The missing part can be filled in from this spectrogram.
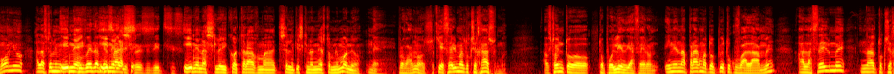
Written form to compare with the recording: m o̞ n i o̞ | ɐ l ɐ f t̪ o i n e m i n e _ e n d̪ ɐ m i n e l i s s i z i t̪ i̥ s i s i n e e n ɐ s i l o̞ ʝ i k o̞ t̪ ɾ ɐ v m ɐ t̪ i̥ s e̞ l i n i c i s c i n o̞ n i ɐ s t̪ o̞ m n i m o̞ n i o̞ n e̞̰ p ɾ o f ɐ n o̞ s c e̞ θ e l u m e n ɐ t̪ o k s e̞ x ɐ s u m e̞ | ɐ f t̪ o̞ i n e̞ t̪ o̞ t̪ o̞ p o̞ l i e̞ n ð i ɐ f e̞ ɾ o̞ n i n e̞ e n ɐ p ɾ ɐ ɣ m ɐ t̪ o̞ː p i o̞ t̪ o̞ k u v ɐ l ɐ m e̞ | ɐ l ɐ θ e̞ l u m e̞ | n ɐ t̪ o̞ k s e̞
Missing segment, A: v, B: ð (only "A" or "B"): A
